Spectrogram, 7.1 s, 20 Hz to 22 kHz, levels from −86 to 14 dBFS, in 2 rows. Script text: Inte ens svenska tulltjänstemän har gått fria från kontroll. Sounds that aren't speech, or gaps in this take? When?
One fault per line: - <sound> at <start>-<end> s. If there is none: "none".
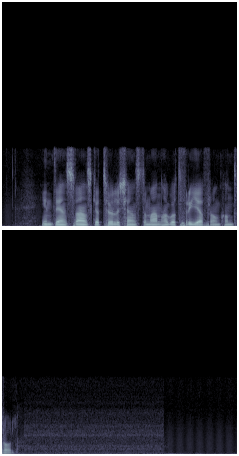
none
